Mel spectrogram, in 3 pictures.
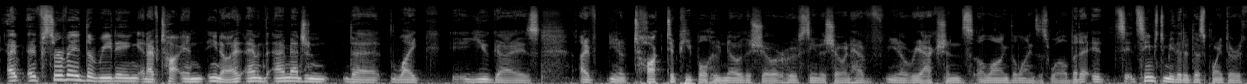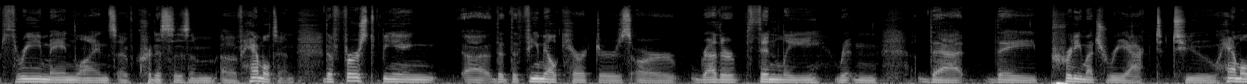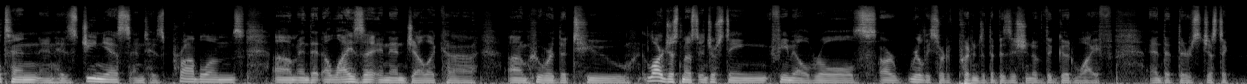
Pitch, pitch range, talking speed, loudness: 100 Hz, 95-115 Hz, 190 wpm, -25 LUFS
